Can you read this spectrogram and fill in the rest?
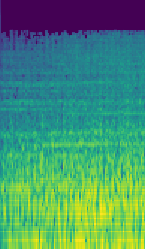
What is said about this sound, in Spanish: Sam mira absorto como el tren ralentiza su marcha.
